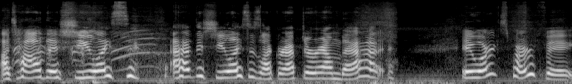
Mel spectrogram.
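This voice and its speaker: A woman with a slight Southern accent talks with a high pitch and lively intonation. Her loudness stays very even over noticeable background noise. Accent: slight southern drawl. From Georgia (US South). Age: 30s. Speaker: travel vlogger. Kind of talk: casual chat.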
